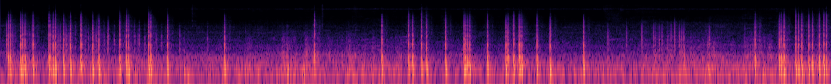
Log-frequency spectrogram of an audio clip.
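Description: Fireworks display: a dense, rapid barrage of sharp cracks and bangs, several a second, over a steady low rumble.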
